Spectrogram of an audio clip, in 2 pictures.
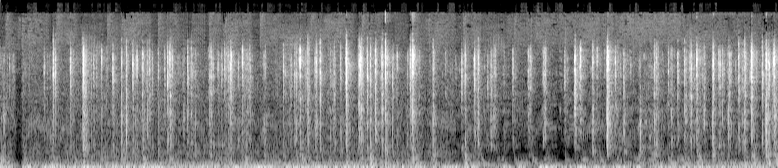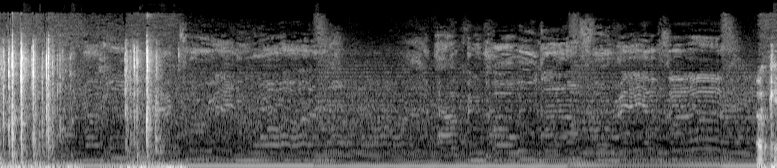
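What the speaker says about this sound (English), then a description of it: "Hold up, need to type something" Rapid, steady clatter of a computer keyboard being typed on at close range for about eight seconds, then it stops and only a quiet low hum remains.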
